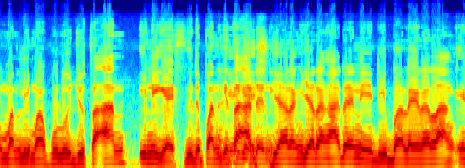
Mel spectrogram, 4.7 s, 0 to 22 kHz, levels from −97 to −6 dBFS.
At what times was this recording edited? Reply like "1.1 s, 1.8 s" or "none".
2.7 s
